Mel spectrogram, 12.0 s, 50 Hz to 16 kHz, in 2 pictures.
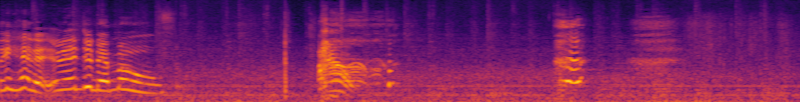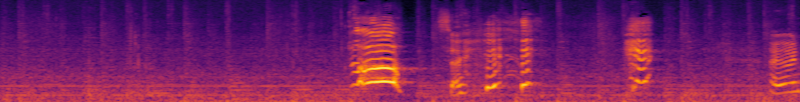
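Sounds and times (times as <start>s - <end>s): woman's voice: 0.0s - 1.4s, 9.3s - 9.8s, 11.8s - 12.0s
woman squealing with laughter: 4.2s - 4.4s, 8.6s - 9.1s.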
